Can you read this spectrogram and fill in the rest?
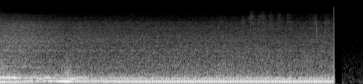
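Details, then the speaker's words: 2000-2003 Nissan Maxima with a major exhaust leak: the rusted muffler-pipe flange is not connected to the resonator extension pipe. A loud, deep, raspy unmuffled roar swells with revs, then cuts off, before the exhaust system is replaced. "Now before I set up shop and replace the exhaust system on this Nissan Maxima, I want you to experience what a major exhaust leak sounds like."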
